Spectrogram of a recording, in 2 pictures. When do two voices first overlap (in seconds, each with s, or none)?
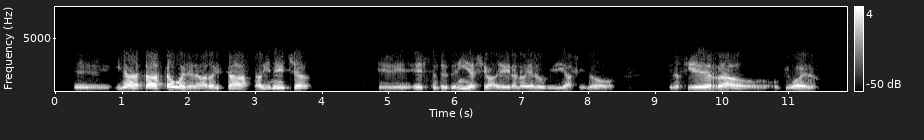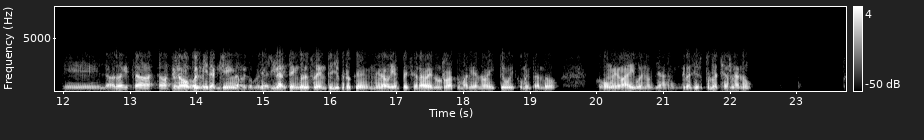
13.6 s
